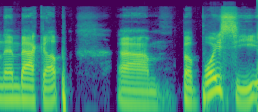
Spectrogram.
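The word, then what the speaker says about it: Boise: back up um but boyy is the correct way to say it I've been told and uh yeah we're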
